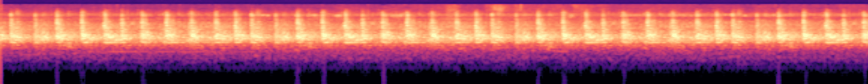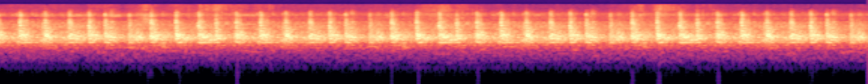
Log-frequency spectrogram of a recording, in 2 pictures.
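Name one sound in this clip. A roller coaster's lift chain clacks rapidly and steadily as the train climbs.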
